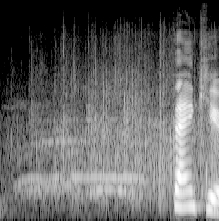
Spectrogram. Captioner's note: attendees cheering and applauding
